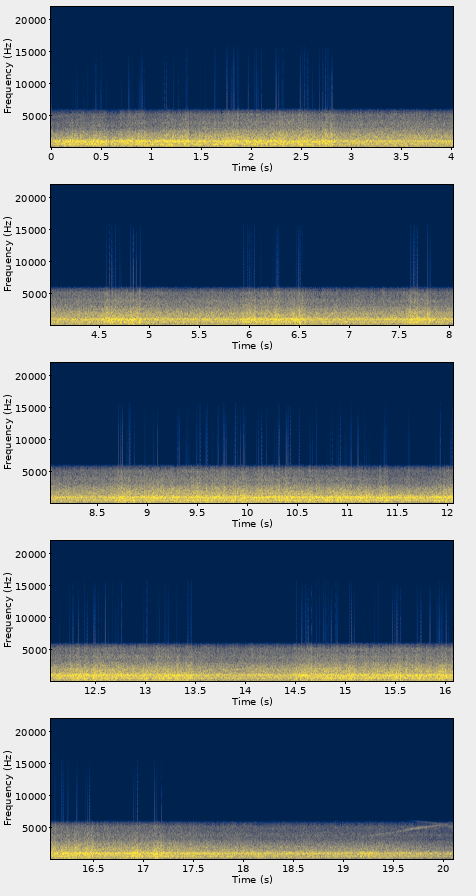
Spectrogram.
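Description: Four small RC model jet turbines running together, a loud, steady roar with a strong midrange hiss. The roar eases slightly near the end.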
